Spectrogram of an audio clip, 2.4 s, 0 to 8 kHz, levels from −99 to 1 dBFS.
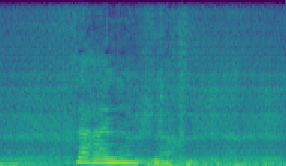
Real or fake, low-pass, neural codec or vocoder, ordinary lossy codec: fake; none; codec, 16 kHz, 0.5 kbps, X-Codec, WavLM features, trained on Multilingual LibriSpeech; none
